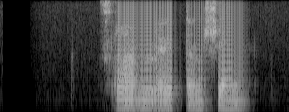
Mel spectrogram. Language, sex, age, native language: Icelandic, female, 10, Icelandic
